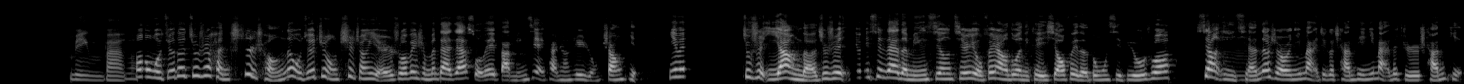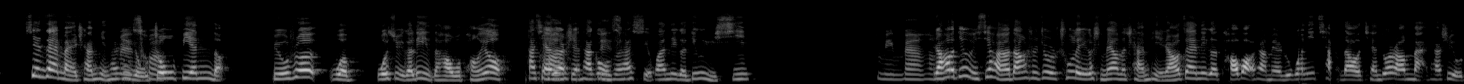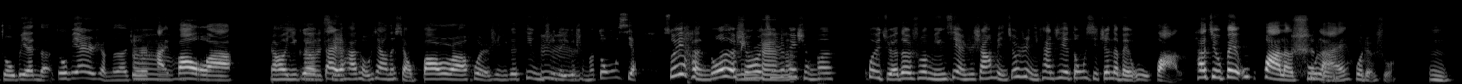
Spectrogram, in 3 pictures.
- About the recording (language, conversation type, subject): Chinese, podcast, 你觉得明星代言对消费有多大作用？
- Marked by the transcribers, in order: none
